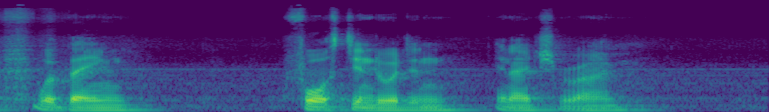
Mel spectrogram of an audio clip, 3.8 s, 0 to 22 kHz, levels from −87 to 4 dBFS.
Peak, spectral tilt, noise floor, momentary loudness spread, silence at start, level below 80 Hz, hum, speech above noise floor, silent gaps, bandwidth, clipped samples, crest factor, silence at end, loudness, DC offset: -4 dBFS; -6 dB/octave; -54 dBFS; 16 LU; 0 s; -42 dBFS; none; 32 dB; none; 16.5 kHz; under 0.1%; 20 dB; 0.6 s; -23 LUFS; under 0.1%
